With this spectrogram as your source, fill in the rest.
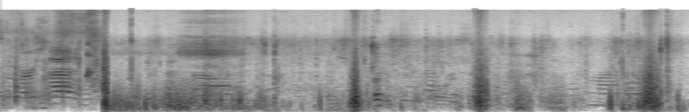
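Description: Cloth rustles and thumps against a microphone.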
